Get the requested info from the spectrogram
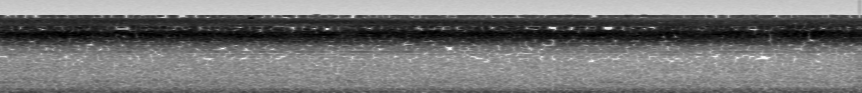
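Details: Many cicadas singing in summer countryside of a rural Japanese village, with other insects: a dense, steady high-pitched hiss that never pauses, with faint rustling beneath.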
